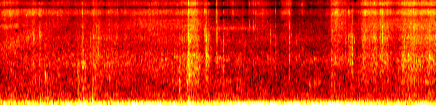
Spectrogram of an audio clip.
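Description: A steady low mechanical hum, like a motor running close by, with a few light crinkles of tissue paper being rummaged through in a gift box, the last of them near the end.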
